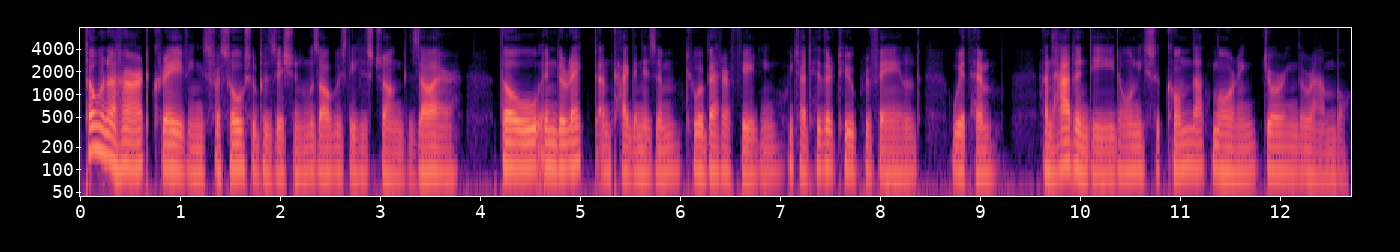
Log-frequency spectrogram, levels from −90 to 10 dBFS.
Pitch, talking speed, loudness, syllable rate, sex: 100 Hz, 180 wpm, -24 LUFS, 5.5 syllables/s, male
